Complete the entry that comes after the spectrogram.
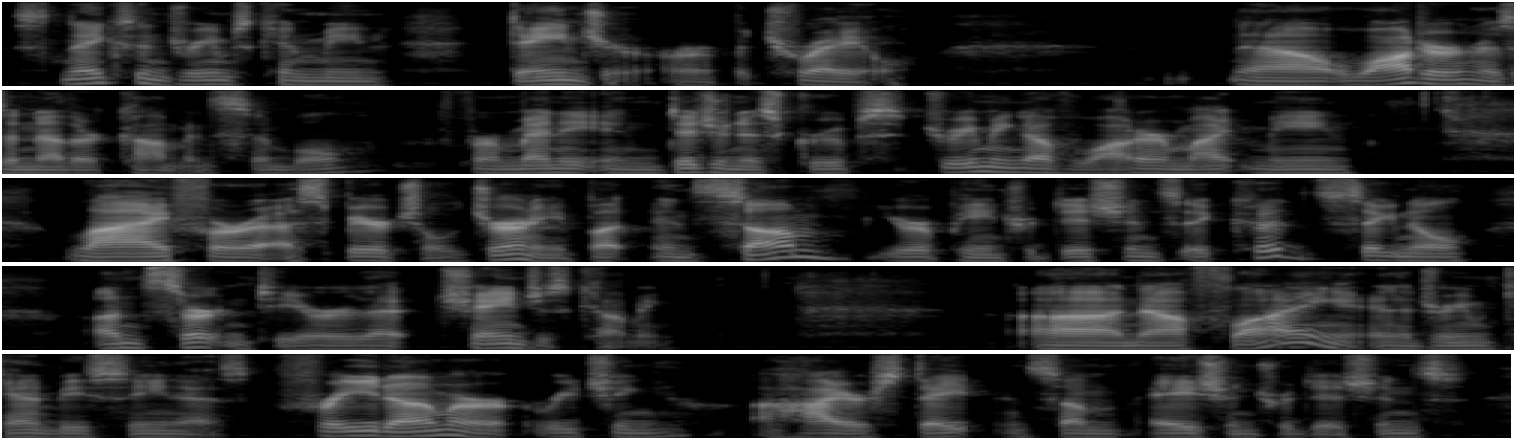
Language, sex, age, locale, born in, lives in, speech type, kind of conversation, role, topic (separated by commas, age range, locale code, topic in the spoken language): English, male, 30-34, en-US, United States, United States, read, expert-assistant, expert, How do different cultures interpret dream meanings?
